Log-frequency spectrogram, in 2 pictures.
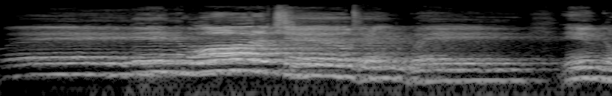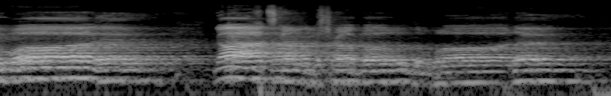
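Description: Small a cappella group of teenage boys singing sustained chords in close harmony, in three long phrases with brief breaks about six and eight seconds in.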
